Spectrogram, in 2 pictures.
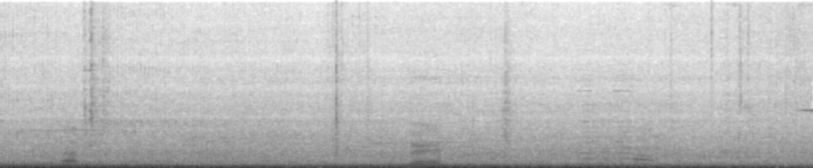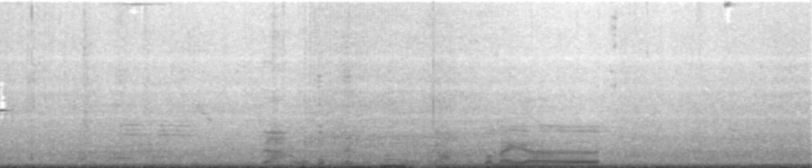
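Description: Steady low rumble of street traffic, with a few scattered voices talking in the background.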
